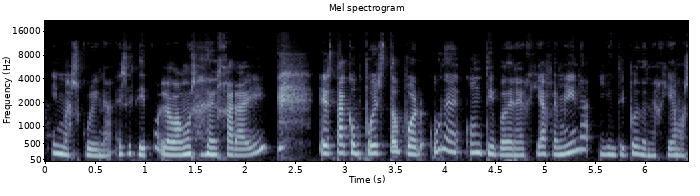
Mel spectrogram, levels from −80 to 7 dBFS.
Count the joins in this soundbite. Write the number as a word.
one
